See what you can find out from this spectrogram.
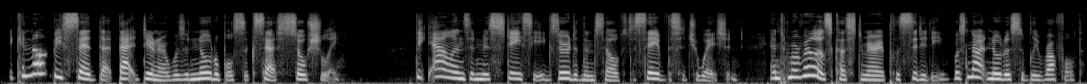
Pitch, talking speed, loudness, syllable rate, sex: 250 Hz, 170 wpm, -18 LUFS, 6.6 syllables/s, female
